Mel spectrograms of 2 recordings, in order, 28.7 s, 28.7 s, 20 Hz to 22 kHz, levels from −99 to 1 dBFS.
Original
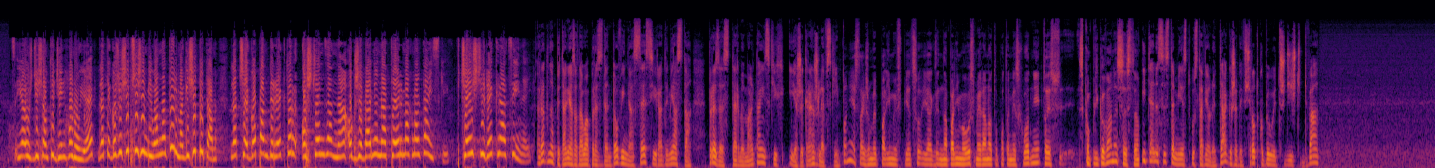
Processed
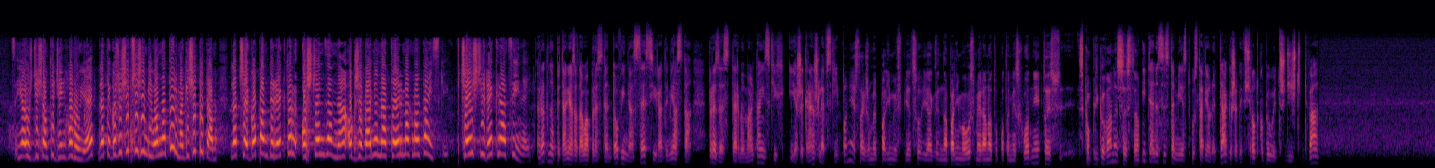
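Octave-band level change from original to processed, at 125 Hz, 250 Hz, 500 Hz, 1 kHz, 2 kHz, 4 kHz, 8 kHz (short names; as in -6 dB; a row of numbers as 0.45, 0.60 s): under -40 dB, -30.0 dB, -10.0 dB, -6.0 dB, -6.0 dB, -6.0 dB, -6.5 dB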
